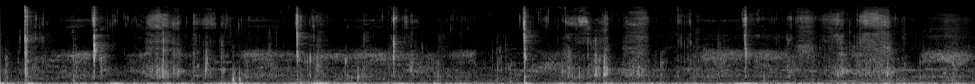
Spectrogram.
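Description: Close-miked chewing of a mouthful of rice and fish curry, with sharp wet mouth clicks and smacks roughly once a second.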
